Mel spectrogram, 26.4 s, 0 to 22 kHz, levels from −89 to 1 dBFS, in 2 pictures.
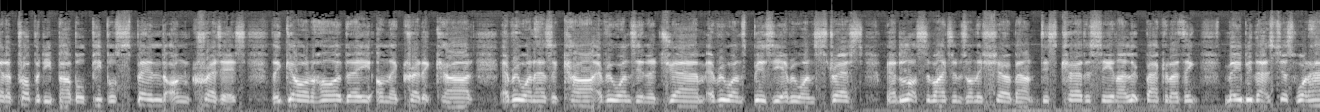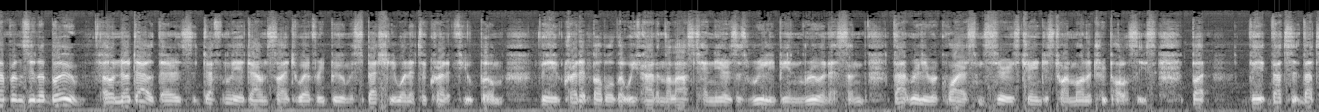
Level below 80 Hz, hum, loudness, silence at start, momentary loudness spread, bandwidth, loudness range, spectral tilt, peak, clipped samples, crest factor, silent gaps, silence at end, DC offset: -44 dBFS; none; -8 LUFS; 0 s; 4 LU; 16 kHz; 2 LU; -0.5 dB/octave; 0 dBFS; under 0.1%; 10 dB; none; 0 s; under 0.1%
